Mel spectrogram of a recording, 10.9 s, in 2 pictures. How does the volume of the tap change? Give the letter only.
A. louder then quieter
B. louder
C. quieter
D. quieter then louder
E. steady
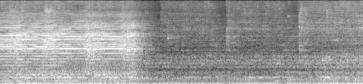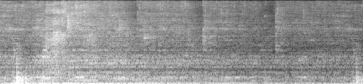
A.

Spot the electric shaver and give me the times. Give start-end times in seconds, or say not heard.
0.0-2.1.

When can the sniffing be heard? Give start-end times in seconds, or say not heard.
6.1-7.0.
